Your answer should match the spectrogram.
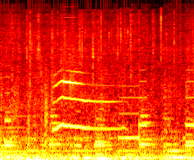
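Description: A cat meows in Zelda: Twilight Princess HD, a single rising then falling cry heard over a steady low in-game background hum.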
